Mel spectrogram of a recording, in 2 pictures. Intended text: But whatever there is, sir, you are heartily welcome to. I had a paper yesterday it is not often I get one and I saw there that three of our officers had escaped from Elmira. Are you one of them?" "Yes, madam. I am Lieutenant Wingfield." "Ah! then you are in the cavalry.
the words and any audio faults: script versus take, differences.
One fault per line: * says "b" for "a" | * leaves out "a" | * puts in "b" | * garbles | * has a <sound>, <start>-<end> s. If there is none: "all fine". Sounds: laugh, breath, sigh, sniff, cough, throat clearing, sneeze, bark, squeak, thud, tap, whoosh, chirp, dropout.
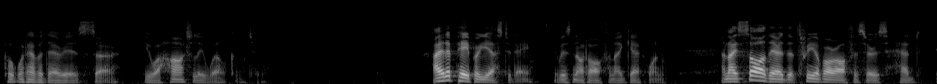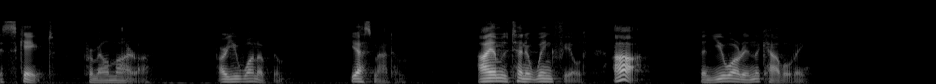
* says "was" for "is"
